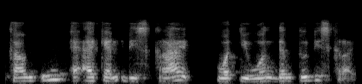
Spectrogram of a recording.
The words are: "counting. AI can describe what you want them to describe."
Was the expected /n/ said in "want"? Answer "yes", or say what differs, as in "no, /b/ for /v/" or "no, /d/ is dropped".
yes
